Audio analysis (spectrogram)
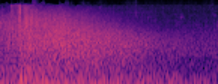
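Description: A heavy tank cannon shot in World of Tanks booms loudly and rolls into a long, rumbling decay, with no voices over it.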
